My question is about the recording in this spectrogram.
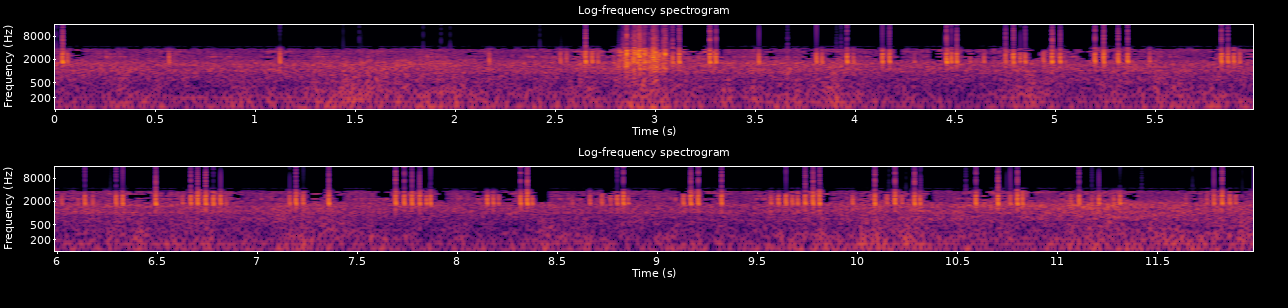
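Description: Wind rushing over the microphone and road noise from a road bike riding along a street, with frequent small clicks and rattles from about two and a half seconds on and a louder rush of air about three seconds in.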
